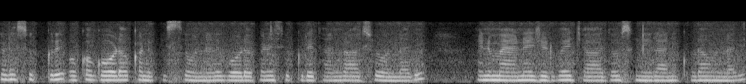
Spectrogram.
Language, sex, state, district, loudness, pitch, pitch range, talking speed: Telugu, female, Telangana, Mahabubabad, -17 LUFS, 195 Hz, 185-200 Hz, 150 wpm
